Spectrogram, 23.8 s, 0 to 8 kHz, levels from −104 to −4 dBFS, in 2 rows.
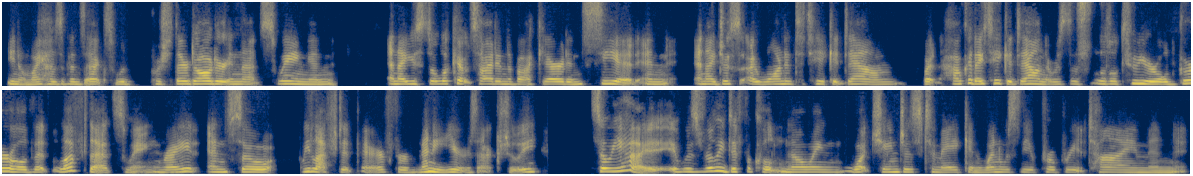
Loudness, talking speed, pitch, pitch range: -26 LUFS, 205 wpm, 240 Hz, 230-265 Hz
